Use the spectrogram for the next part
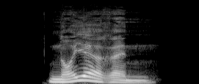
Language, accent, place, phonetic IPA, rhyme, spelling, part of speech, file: German, Germany, Berlin, [ˈnɔɪ̯əʁən], -ɔɪ̯əʁən, neueren, adjective, De-neueren.ogg
- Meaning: inflection of neu: 1. strong genitive masculine/neuter singular comparative degree 2. weak/mixed genitive/dative all-gender singular comparative degree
